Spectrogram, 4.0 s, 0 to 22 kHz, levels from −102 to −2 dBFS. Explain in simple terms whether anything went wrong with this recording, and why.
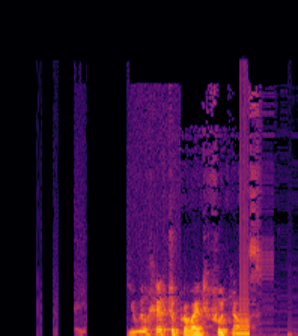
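The fade-in at the start has truncation distortion, from 0 to 2.4 s. The speech swells up, but the quiet part sounds gritty, worst from 0 to 1.94 s. The volume stage kept too few steps, about 9 bits, with no dither.

From 3.19 s to the end, the speech turns robotic. It becomes a stiff, metallic buzz at 66.8 Hz. The likely cause is repeated short buffers: a slice of about 15 ms gets replayed while most of the real audio is skipped.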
